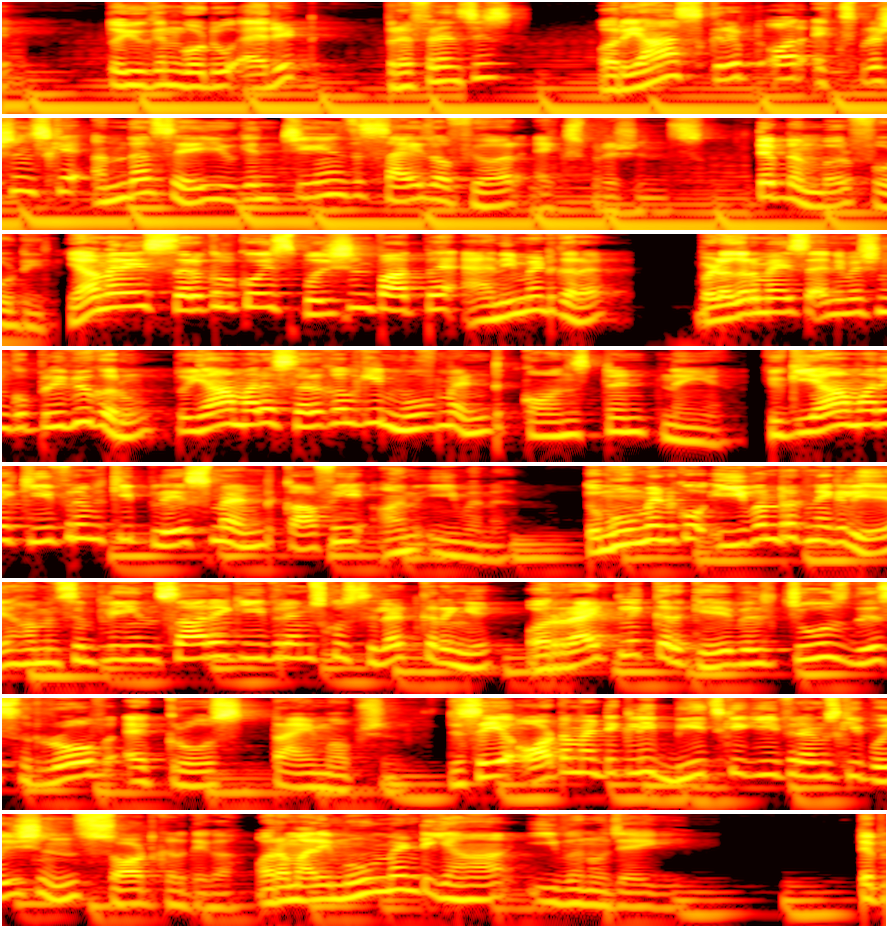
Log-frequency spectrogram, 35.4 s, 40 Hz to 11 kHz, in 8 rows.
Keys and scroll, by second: 12.9 Home, 14.2 space, 17.5 Home, 17.7 space, 32.6 space.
